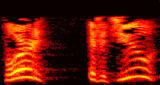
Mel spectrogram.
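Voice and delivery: loud, high call across the water; Peter calling out. Acted. Peter calling to Jesus over the storm, loud and high. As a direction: shout out to the Lord from the boat. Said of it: "He says".

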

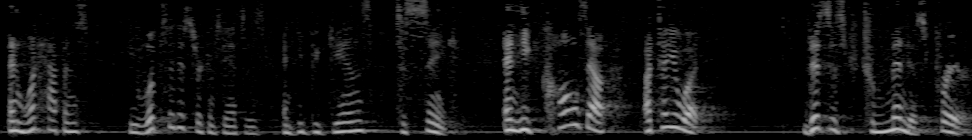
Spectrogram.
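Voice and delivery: ordinary delivery

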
